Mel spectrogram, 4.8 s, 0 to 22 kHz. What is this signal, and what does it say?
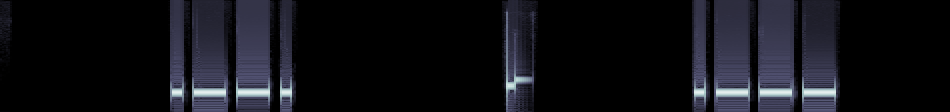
Morse code, heard as a keyed tone, about 22 wpm, 700 Hz. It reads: P J
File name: Single-Letter-Number-22wpm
